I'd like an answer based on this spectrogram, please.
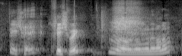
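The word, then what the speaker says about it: Fyshwick: These guys are up in the ATC, Fishwick. Fishwick. That's how the locals pronounce it.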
